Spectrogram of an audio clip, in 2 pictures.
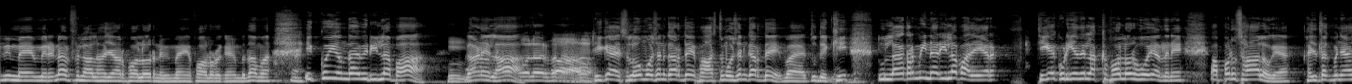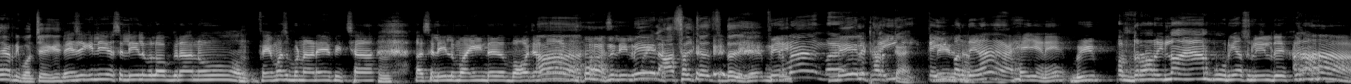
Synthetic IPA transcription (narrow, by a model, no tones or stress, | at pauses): biːmɛ̃ːmeːɾeːnãːpʰɪlɦaːlɦəzaːɾpʰɔːloːɾneːbiːmɛ̃ːpʰɔːloːɾkɛẽːbəd̪aːʋãːɪkːoːiːɦʊ̃nd̪aːbiːɾiːlãːpaː | ɡaːɽ̃eːlaːloːɾaʈʰiːkɦɛːsloːmoːʃənkəɾd̪eːpʰaːsʈmoːʃənkəɾd̪eːt̪ũːd̪eːkʰiːt̪uːləɡt̪aɾmĩːnːãːɾiːlãːpaːd̪eːjəɾ | ʈʰiːkɛːkʊɽɪjãːd̪eːləkʰːpʰɔːloːɾɦoːed͡ʒãːnd̪eːneːaːpːãːnũːsaːlɦoːɡɪjaːkʰəet̪ək̚pəɲd͡ʒaːjəɾnĩːpɔ̃ːɲt͡ʃeːɡeːbeːsɪkəliːəsliːlʋəlɔːɡɾãːnũːpʰeːməsbənaːɽ̃eːpɪtːt͡ʃʰaːəsliːlmãːɪɳɖbɔːt̪zjaːad̪asliːmeːləsəlt͡ʃəsɪd̪aːd̪eːkeːɪɾãːmeːlʈʰəɾikːɛ̰ːkəiːbənd̪eːnaːɦɛːd͡ʒeːɽ̃eːbipənd̪ɾãːɾiːlãːaːnp̬uːɾijãːsəliːld̪eːkʰa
